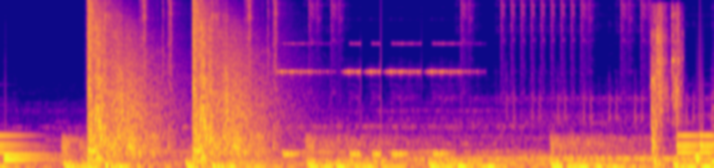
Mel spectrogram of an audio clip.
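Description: Gunfire from a show sounds as two loud sharp blasts about a second apart, each with a booming tail. A string of clicky mechanical ticks and tones follows.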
